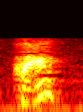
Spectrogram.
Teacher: 记住有上加字前加字，那个第一调送气都变不送气，所以呢变成了嘎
